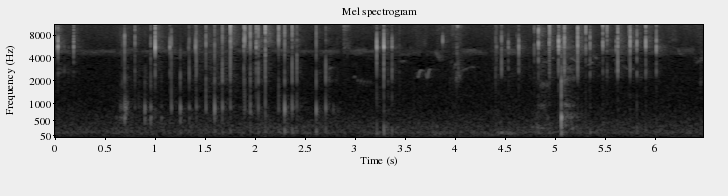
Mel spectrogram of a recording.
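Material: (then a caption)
Glass. Long nails tap and scratch a small ribbed glass jar, with yellowish contents and a glass stopper lid, across both the lid and the body. About three dozen quick, bright, high-pitched clicks come in irregular bursts, each dying away almost instantly, with faint scratchy sounds between them.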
